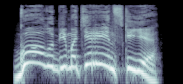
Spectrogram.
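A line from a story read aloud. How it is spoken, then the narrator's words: Joyful yelling. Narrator (Russian): обрадованно завопили от одного из газовых костерков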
